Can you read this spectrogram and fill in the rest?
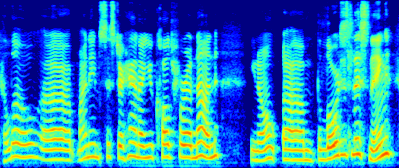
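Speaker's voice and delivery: high, gentle mock nun voice; timid nun. Nun approaching a raving man in church, tentative. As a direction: put on a high, careful sister's voice.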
